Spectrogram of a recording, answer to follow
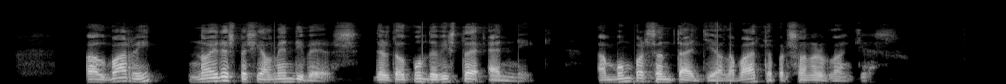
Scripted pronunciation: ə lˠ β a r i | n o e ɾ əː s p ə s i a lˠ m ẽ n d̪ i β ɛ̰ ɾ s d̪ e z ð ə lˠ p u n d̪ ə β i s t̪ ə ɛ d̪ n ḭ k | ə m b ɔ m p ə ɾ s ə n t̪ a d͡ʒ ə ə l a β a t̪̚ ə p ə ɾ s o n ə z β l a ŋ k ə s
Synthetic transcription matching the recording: ə lˠ β a r i | n o e ɾ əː s p ə s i a lˠ m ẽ n d̪ i β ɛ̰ ɾ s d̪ e z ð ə lˠ p u n d̪ ə β i s t̪ ə ɛ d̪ n ḭ k | ə m b u m p ə ɾ s ə n t̪ a d͡ʒ ə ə l ə β a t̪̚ ə p ə ɾ s o n ə z β l a ŋ k ə s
